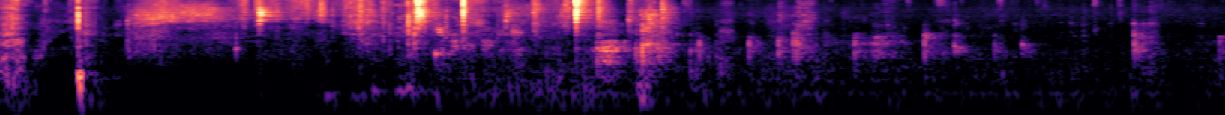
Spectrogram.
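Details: A dog named Max gnaws at a baseball, ripping its hide: scattered crisp clicks and crunches, with a sharp snap near the start, then steady irregular chewing over a soft background.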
